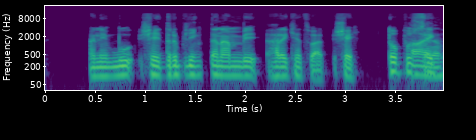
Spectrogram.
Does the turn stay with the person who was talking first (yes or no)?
yes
